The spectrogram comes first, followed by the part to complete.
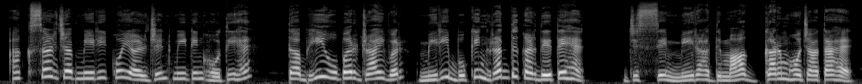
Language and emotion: Hindi, angry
